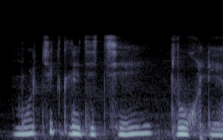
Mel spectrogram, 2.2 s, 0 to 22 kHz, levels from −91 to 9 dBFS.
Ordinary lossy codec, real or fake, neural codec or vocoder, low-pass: none; real; none; none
